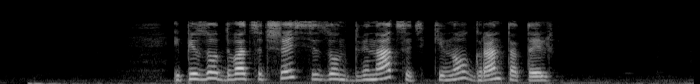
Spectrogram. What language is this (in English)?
Russian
